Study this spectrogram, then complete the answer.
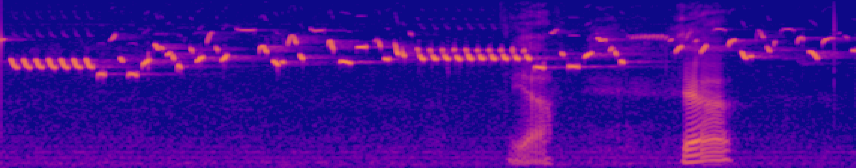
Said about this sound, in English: I bet Lee's got a winter wren song.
